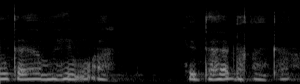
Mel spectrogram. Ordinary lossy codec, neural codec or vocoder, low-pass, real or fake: none; codec, 44.1 kHz, 7.8 kbps, Pupu-Codec; none; fake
